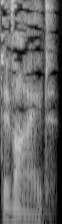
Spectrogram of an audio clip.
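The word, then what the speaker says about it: ÷: romantic ballad perfect from his most recent album pronounced divide the song was released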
